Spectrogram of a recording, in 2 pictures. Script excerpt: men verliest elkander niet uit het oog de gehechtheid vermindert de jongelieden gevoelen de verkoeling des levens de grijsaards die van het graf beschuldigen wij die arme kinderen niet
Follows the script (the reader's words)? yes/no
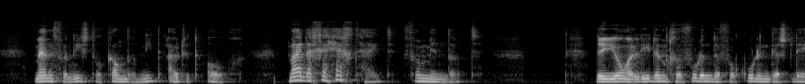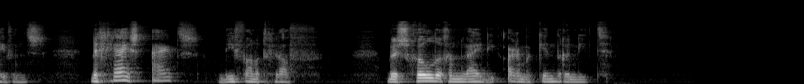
no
